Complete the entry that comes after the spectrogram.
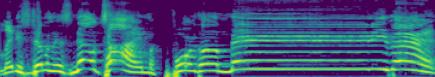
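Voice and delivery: very high, very slow wrestling ring announcer voice. Suggesting how a ring announcer could open the segment: ring announcer voice. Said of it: "you mean ring announcers?".

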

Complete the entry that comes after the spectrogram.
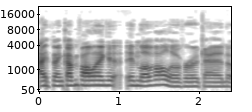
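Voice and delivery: normal talking voice

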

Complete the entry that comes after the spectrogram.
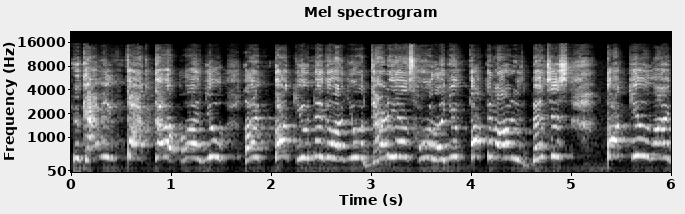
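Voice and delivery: very high, furious, screaming rant. Retelling a woman screaming at a man on the phone outside the apartment; retelling a screaming rant.

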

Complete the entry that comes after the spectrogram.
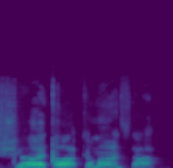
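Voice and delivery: mock very slow, high, drawn-out shout. Retelling listening to a past recording of oneself: imitating own screaming. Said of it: "I'm screaming at the".

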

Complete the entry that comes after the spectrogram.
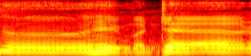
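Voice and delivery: slow, sniffling, teary whimper. Retelling how a friend came in after his dad yelled: imitating someone sniffling. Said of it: "he comes in all sniffling".

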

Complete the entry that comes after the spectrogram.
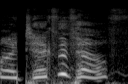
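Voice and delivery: put-on pretentious voice. Mocking the other speaker's words as pretentious: mocking pretentious voice. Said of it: "what a pretentious dick you sound like".

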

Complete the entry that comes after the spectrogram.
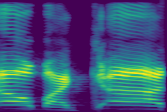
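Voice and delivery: shouted, high-pitched yelling outburst. Recounting pulling up at the gate, retelling yelling at him. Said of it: "So now I'm yelling at him like".

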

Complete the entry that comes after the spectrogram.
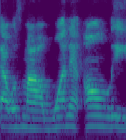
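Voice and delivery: ordinary delivery

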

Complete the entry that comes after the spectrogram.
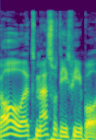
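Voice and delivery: ordinary delivery

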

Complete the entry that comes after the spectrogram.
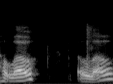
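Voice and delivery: mock confused old grandparent voice. Mocking a caller's repeated hellos like a grandparent confused by FaceTime. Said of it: "Sounds like our grandparent trying to figure out how to use FaceTime".

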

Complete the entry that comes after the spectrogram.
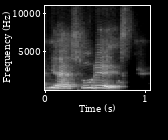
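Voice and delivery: unprofessional, offhand tone full of attitude. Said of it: "Not even professional".

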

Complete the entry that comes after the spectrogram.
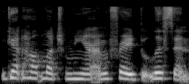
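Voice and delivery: plain reading voice

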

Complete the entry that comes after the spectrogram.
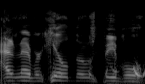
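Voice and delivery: very high-pitched cartoon duck voice. Playing a duck on trial answering the accusation, Daffy Duck voice. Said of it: "Daffy Duck?".

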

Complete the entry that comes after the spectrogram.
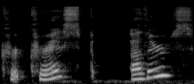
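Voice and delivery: nervous, jittery stammer. A man, told he would have burned to a crisp, stutters nervously. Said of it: "he stuttered nervously".

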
